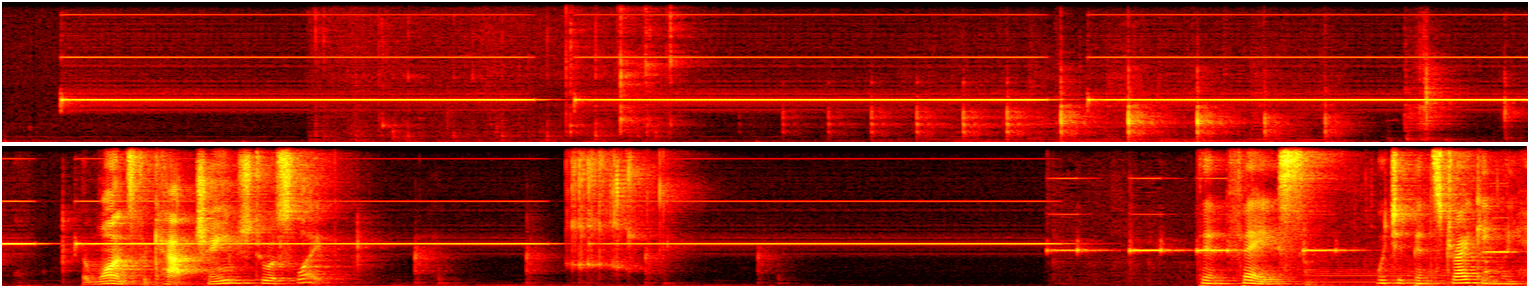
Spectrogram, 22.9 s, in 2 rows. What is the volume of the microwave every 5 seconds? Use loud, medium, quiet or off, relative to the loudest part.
loud, loud, loud, medium, medium.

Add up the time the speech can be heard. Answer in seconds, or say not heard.
5 s.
